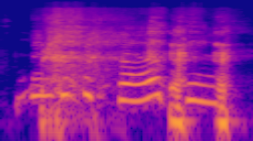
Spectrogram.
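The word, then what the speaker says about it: Minkah Fitzpatrick: Minka Fitzpatrick. No, That's actually the proper pronunciation, Jail.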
